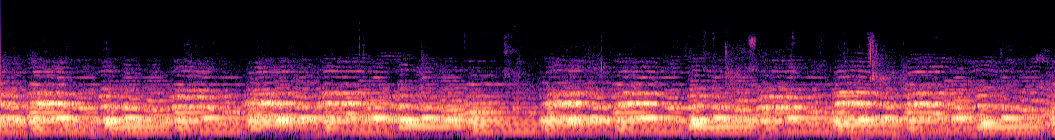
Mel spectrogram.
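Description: School choir of mixed voices singing in harmony, with piano accompaniment, in sustained notes that change every half second or so.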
